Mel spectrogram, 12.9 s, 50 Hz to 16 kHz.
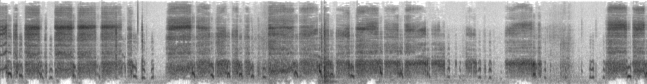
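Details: A newly acquired young golden hamster, frightened or irritated during its first encounter in February 2014, makes continuous rasping, screechy chatter in rapid bursts broken by short pauses.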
